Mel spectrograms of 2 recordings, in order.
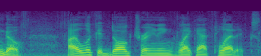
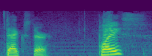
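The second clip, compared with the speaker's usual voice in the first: sharp, loud and high "place"; firm command; 3 semitones higher, 5 dB louder, slower than usual. Real, not acted. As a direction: snap the command out, louder. Repeats command to hesitant dog.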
